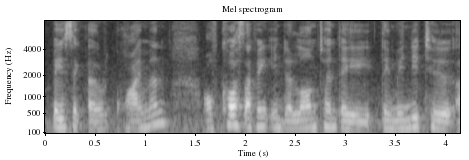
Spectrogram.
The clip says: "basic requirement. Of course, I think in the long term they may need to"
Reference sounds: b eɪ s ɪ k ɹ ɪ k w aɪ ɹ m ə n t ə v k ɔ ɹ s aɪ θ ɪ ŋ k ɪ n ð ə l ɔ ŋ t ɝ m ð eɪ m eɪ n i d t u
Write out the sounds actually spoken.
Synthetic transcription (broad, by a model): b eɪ s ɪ k ɹ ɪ k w aɪ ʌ m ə n t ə f k ɔ s aɪ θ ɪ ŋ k ɪ n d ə l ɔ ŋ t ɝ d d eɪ m eɪ n i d t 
